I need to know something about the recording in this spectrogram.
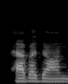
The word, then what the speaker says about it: Abaddon: And for that, we are going to use Citadel Abaddon Black, which is, I believe, the right way to pronounce that. I think I've been pronouncing it wrong.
